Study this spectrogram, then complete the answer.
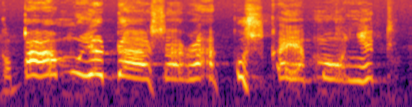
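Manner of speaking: high, slow, drawn-out scolding; imitating a nagging, angry wife; mock angry wife. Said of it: "marah-marah".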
